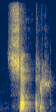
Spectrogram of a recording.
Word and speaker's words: صقر: صقر, صقر, صقر, which means a hawk. Here we have fatha. That's why we pronounce it as صا, صقر.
